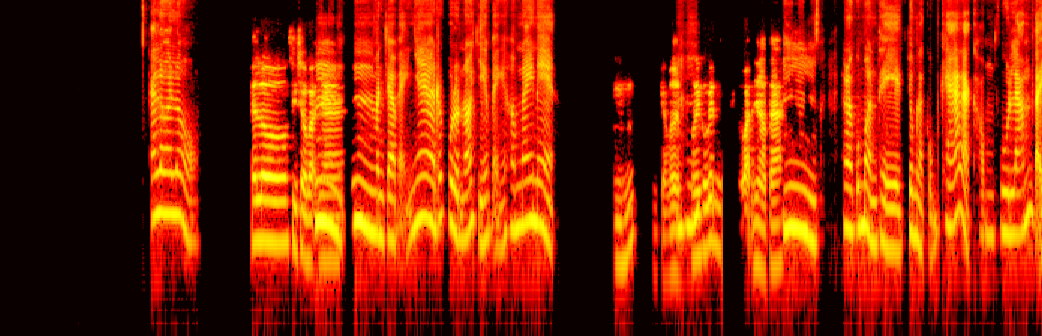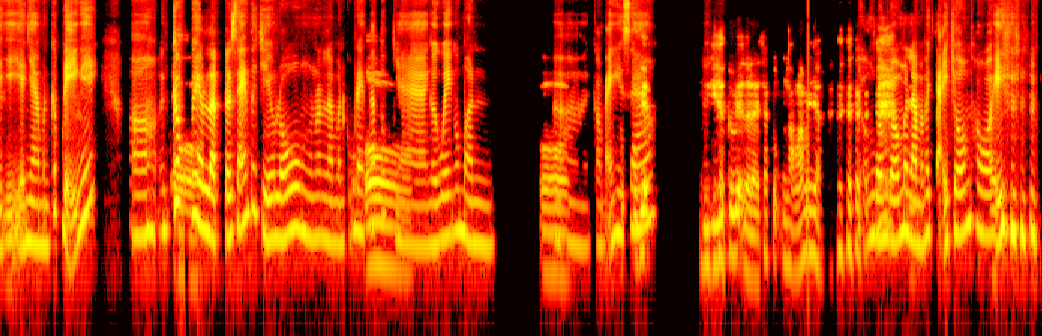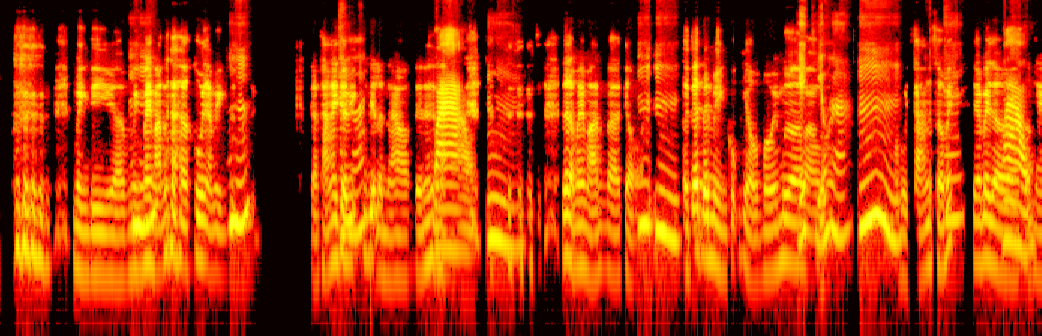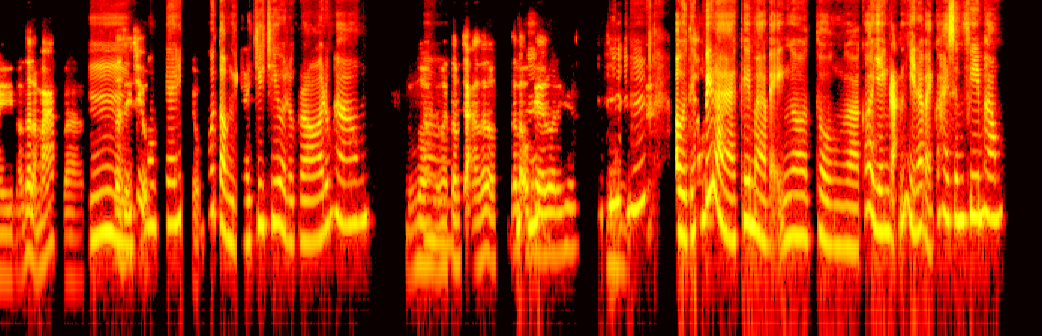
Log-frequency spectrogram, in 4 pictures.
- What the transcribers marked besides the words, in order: tapping; unintelligible speech; unintelligible speech; chuckle; other noise; other background noise; chuckle; distorted speech; laugh; laughing while speaking: "là"; unintelligible speech; laughing while speaking: "Thế nên là"; laugh; in English: "chill chill"; unintelligible speech; laughing while speaking: "Ừm"
- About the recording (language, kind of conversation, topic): Vietnamese, unstructured, Bạn nghĩ gì về việc phim hư cấu quá nhiều so với thực tế?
